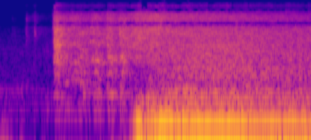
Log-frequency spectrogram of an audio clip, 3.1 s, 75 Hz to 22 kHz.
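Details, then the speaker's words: Hemi-swapped Grand Wagoneer V8 restarted hot after its longest run since the fix, where it previously needed gas, blamed on raw fuel: a short crank, then it catches at once and settles into a steady idle without throttle, a normal hot start. "Shut it off. See if it'll crank back up good. We've been having to touch the gas, but I know that was because there was raw fuel in the..."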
